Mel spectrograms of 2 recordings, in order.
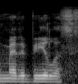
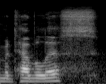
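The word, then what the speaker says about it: Metebelis: finally makes it to metabus 3 um not pronounced metabolis uh gets a crystal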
